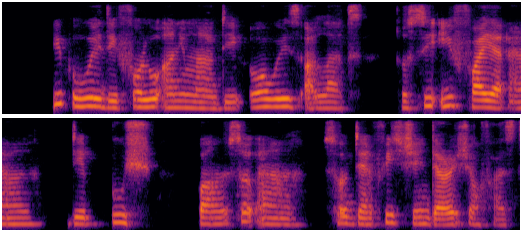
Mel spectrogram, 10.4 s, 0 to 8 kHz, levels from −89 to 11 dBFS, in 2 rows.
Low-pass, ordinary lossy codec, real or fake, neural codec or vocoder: 7.2 kHz; AAC, 48 kbps; fake; codec, 24 kHz, 0.9 kbps, WavTokenizer, medium speech release version 2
